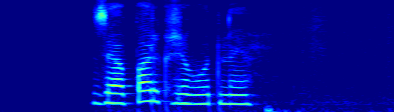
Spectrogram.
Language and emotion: Russian, neutral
